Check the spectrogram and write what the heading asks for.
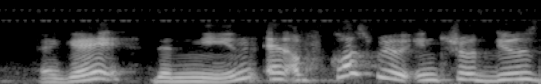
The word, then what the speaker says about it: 您: they, and we also learn about some another pronunciation. The pronouns is for the polite way, which is the word 您. Okay, the nin, and of course we'll introduce the characters here just very simple one.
